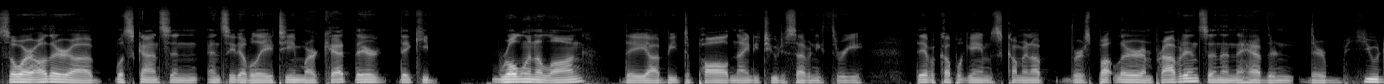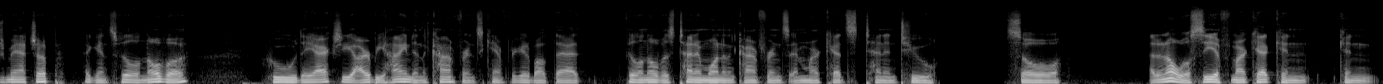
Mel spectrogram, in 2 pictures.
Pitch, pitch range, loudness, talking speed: 100 Hz, 95-110 Hz, -21 LUFS, 165 wpm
